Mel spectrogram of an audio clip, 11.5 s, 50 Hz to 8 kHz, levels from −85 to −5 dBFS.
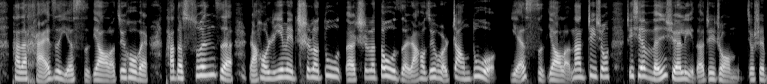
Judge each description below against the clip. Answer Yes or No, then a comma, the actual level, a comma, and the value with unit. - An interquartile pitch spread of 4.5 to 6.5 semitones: Yes, wide, 5.5 semitones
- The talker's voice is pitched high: Yes, high, 195 Hz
